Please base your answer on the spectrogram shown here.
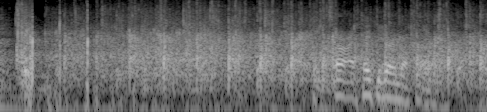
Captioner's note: audience applauds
